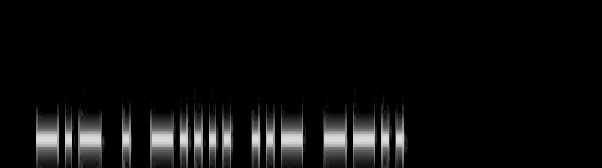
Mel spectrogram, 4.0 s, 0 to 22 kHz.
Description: Morse code, heard as a keyed tone, about 25 wpm, 700 Hz. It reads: KE6UZ
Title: USA Call Signs - 5 Characters - Repeated 3x - 25wpm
